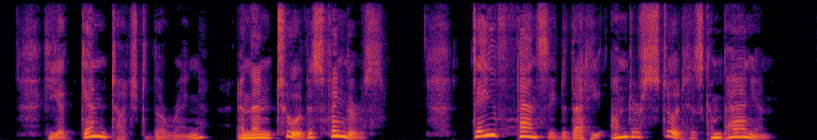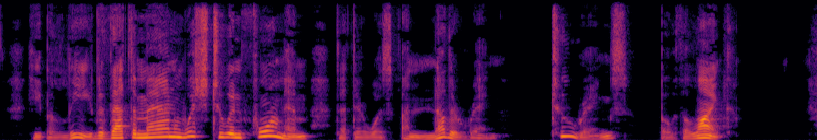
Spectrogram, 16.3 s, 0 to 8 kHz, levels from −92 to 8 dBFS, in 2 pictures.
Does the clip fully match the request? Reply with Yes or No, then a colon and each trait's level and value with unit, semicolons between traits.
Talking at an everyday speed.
No: slow, 130 wpm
